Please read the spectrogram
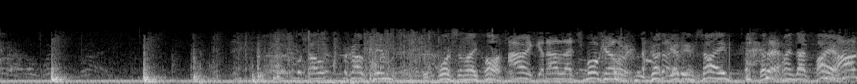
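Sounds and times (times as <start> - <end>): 
steady low rumbling background: 0.0 - 8.5
heavy blunt thuds forcing a door open: 1.4 - 2.7
speech: 3.6 - 8.5
laughter: 5.9 - 8.5.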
